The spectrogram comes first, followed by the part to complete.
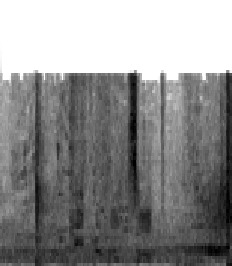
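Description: Fight-scene sound: a heavy slam-like hit about a third of a second in and a lighter, sharper smack about a second later, over shouting voices.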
